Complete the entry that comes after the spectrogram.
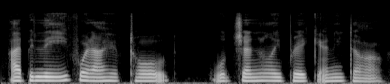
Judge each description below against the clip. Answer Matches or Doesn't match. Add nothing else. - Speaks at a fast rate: Doesn't match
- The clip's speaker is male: Doesn't match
